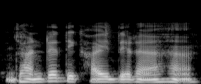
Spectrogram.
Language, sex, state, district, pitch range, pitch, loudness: Hindi, male, Bihar, Patna, 120-130 Hz, 125 Hz, -16 LUFS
